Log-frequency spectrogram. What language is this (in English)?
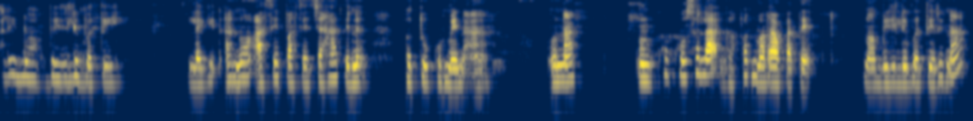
Santali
